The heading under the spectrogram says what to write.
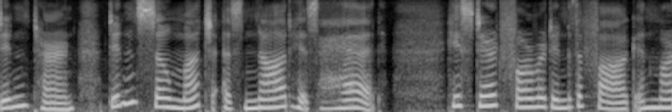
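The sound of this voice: Someone reads in an unforced voice. The pitch moves up and down an ordinary amount.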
